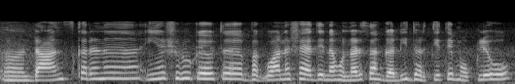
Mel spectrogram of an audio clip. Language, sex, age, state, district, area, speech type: Sindhi, female, 45-60, Rajasthan, Ajmer, rural, spontaneous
